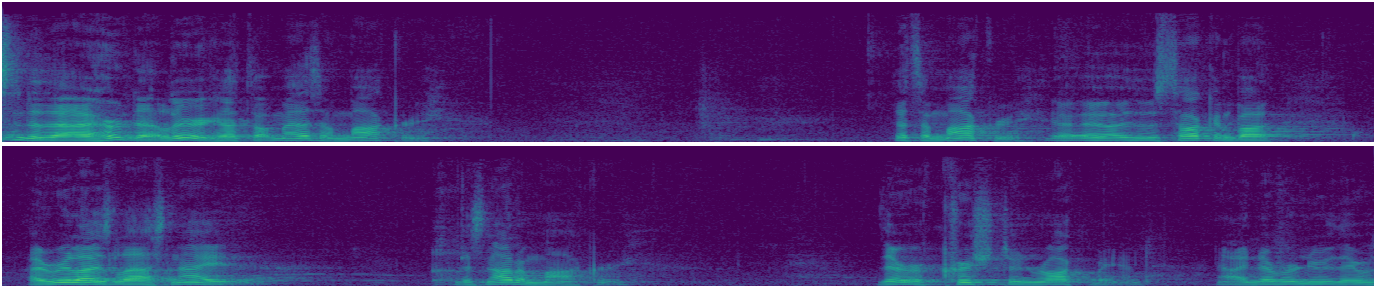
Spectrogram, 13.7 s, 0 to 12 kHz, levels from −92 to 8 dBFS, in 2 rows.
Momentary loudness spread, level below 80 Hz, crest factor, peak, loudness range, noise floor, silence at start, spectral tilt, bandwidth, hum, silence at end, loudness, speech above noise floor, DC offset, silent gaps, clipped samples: 21 LU; -78 dBFS; 22 dB; -12 dBFS; 9 LU; -68 dBFS; 0 s; -5.5 dB/octave; 11 kHz; none; 0 s; -31 LUFS; 37 dB; under 0.1%; none; under 0.1%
